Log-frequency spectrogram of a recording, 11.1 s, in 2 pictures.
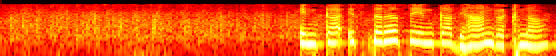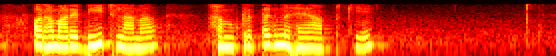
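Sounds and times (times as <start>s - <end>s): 
audience applause: 0.0s - 3.5s
speech: 3.0s - 9.4s.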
